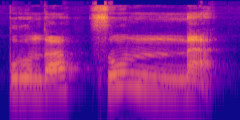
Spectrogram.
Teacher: Sümmə mim hərfinin demək idğam mə'al gunnə olacaq. Mim hərfi sıxılacaq.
